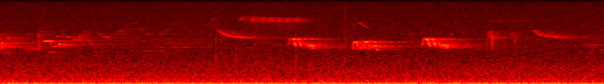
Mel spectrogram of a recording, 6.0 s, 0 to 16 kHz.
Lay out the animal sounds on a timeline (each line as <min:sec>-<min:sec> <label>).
0:00.0-0:01.1 American Robin (Turdus migratorius)
0:00.3-0:02.0 Swainson's Thrush (Catharus ustulatus)
0:02.1-0:02.8 Red-winged Blackbird (Agelaius phoeniceus)
0:02.2-0:03.3 Black-capped Chickadee (Poecile atricapillus)
0:02.8-0:05.2 American Robin (Turdus migratorius)
0:05.2-0:05.8 Red-winged Blackbird (Agelaius phoeniceus)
